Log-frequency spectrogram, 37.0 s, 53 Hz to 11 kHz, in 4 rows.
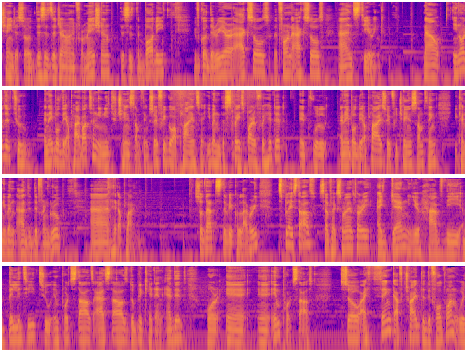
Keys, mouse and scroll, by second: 9.0 double click, 10.7 click, 10.9 double click, 11.8 click, 13.7 space, 17.2 click, 36.2-37.0 scroll down 1.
